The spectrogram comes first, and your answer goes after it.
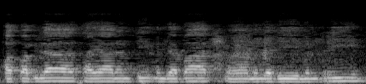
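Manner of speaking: a mock Aceh-accented Indonesian address. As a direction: mimic a governor's Aceh-accented speech. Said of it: "Dia tetap dengan logat Acehnya".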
